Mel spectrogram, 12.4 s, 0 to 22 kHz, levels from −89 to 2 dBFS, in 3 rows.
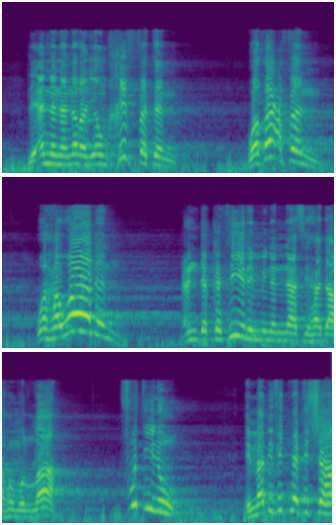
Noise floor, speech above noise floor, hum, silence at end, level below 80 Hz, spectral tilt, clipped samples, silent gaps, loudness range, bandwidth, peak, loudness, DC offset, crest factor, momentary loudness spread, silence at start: -40 dBFS; 23 dB; none; 0 s; -44 dBFS; -3.5 dB/octave; under 0.1%; none; 4 LU; 11.5 kHz; -2 dBFS; -17 LUFS; under 0.1%; 18 dB; 21 LU; 0 s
